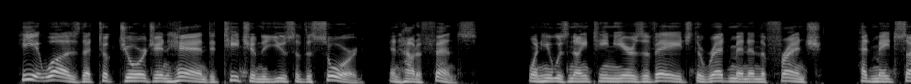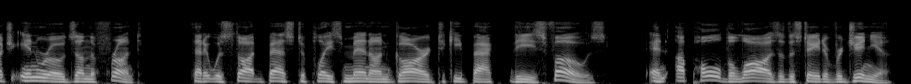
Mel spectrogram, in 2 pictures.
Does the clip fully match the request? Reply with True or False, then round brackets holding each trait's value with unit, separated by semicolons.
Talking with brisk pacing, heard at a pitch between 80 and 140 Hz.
True (230 wpm; 135 Hz)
